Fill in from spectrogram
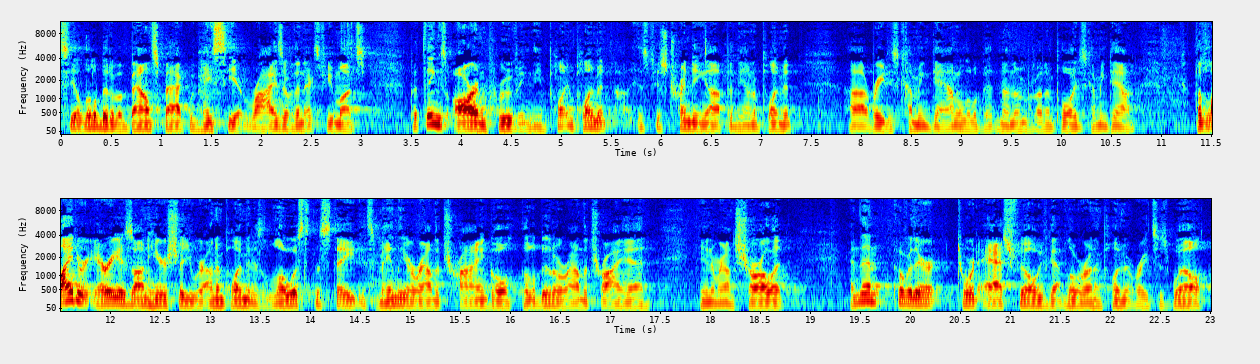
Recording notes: Closing Keynote. Conference Audio.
